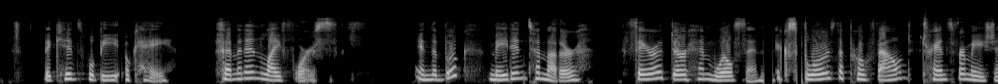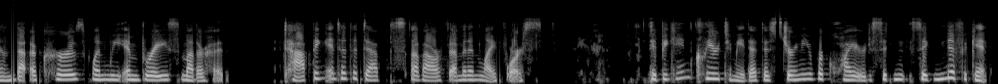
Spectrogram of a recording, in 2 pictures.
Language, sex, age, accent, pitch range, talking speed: English, female, 30-49, American, 200-245 Hz, 140 wpm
